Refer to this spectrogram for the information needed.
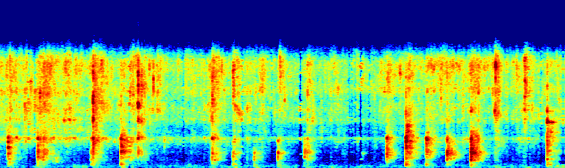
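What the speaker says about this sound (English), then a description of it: "So bacon won't take long to cook at all" Bacon sizzling and crackling in a pan while being stirred and broken up, quiet but steady, with repeated sharp scraping and stirring bursts over a soft frying hiss.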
